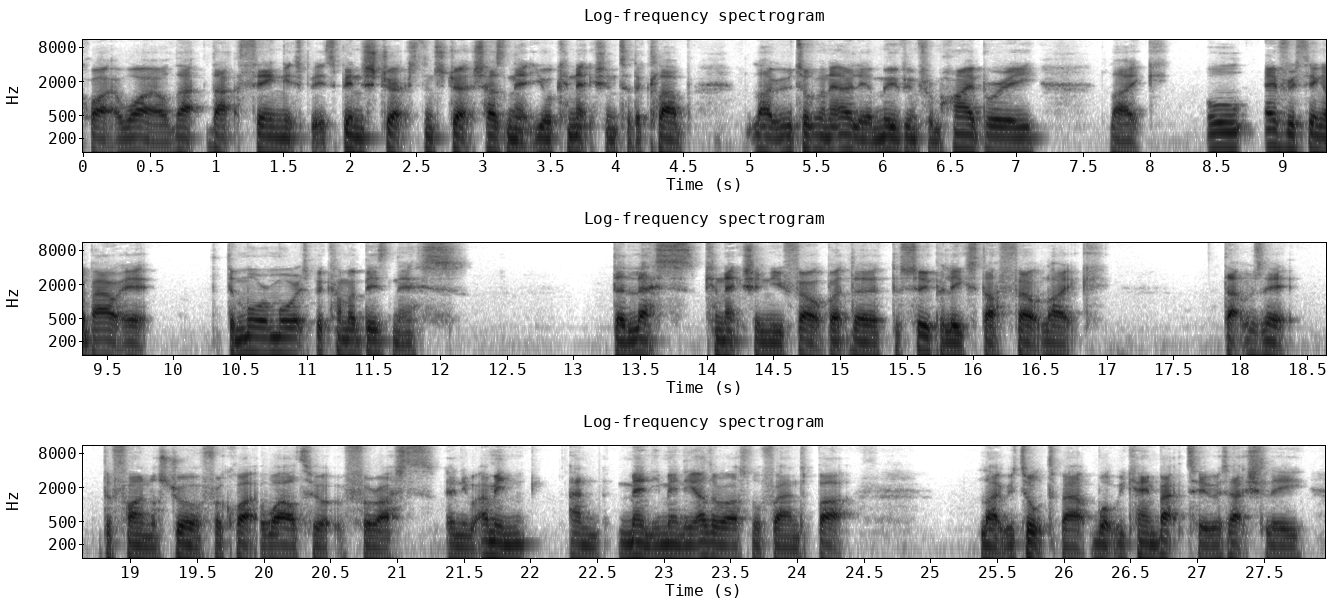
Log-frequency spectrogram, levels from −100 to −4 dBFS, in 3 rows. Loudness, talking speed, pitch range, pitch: -19 LUFS, 190 wpm, 95-110 Hz, 105 Hz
